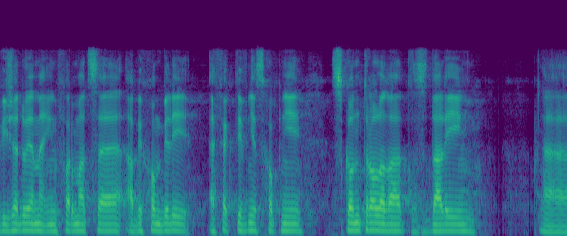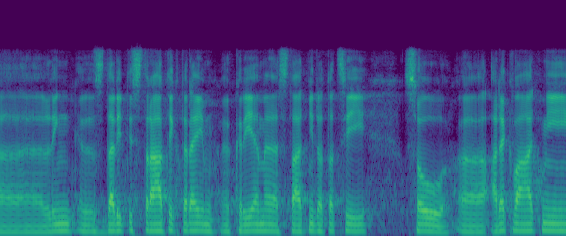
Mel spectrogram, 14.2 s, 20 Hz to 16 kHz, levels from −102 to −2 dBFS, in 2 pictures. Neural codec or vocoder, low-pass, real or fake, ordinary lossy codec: codec, 16 kHz, 4.8 kbps, FACodec; 7.2 kHz; fake; Opus, 64 kbps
